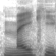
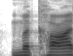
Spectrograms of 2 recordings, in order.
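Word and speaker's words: Mekhi: Prince Jr Brandy and Makey Pfeiffer Makai Pfeiffer Makai Pfeiffer that's it oh well there you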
